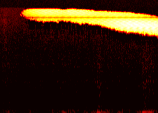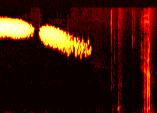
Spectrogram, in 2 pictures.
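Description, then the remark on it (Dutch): A neutron star radio signal turned into sound, from a source that makes repeating flashes: a loud, piercing high whistle gliding slowly downward for several seconds, breaking into a shorter falling burst, then a couple of faint clicks. “Misschien dat het geluid nog een keer afgespeeld kan worden.”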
